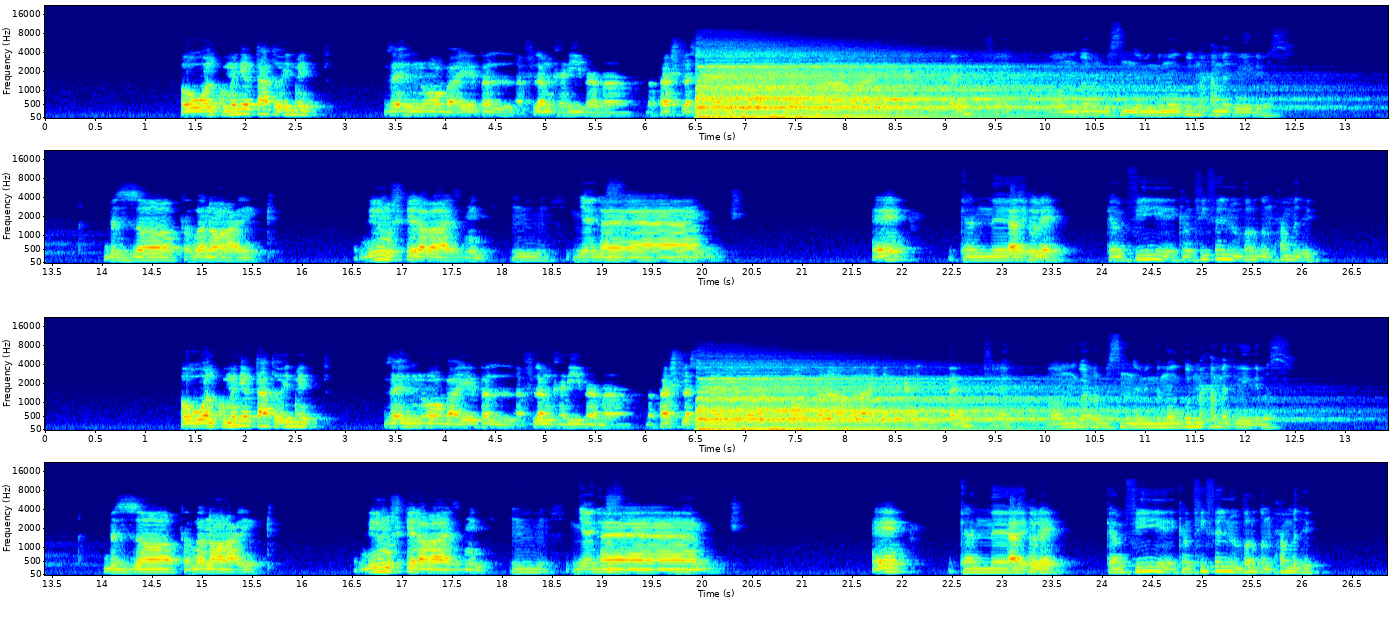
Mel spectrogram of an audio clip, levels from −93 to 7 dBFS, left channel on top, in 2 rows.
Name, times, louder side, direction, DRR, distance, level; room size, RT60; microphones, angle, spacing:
voice 1, 1.4-2.7 3.4-5.8 6.1-9.3 14.0-15.5 16.6-17.8 19.0-20.1 21.7-22.0 23.1-23.5, right 1 dB, 25° right, 0.7 m, -27 dB
sound 1, 6.5-12.1, left 1 dB, 55° left, 0.6 m, -25 dB
voice 2, 9.4-12.4 18.1-19.1 19.7-19.9 22.6-23.5 24.0-26.1, right 1 dB, 60° right, 0.5 m, -33 dB
2.5 x 2.3 x 2.4 m
head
